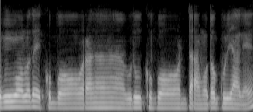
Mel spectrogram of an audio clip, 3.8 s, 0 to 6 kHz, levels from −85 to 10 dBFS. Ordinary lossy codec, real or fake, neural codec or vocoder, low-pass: AAC, 32 kbps; fake; codec, 16 kHz, 1 kbps, FunCodec, trained on Chinese and English, 50 frames a second; 5.4 kHz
